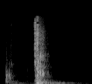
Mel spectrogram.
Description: Transportation Automobiles, Car Interior, 1996 Acura Integra, Glove Box Close, No Engine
